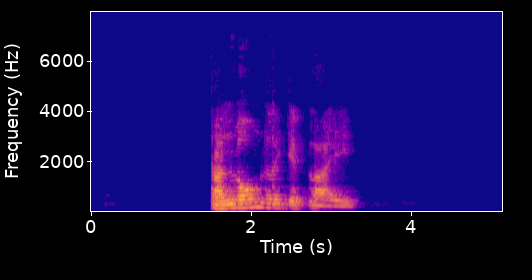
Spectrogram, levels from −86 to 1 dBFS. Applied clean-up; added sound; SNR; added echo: neural mask model DeepFilterNet 3.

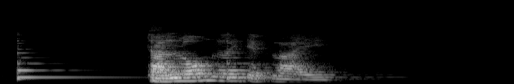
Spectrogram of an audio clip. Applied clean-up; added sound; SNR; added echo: none; Bowed string instrument; 11 dB; reverberation time 0.6 s.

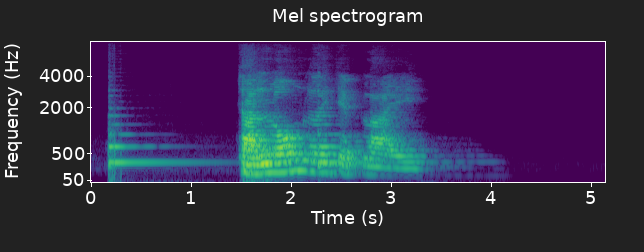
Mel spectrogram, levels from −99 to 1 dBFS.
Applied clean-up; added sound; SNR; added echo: neural separator model SepFormer DNS4.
